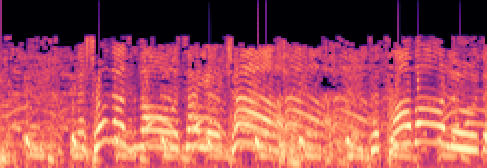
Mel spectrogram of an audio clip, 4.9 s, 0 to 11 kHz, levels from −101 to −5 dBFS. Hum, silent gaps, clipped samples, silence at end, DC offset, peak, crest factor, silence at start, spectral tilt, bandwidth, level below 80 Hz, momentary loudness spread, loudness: none; none; under 0.1%; 0 s; 0.4%; 0 dBFS; 10 dB; 0 s; -9 dB/octave; 5.8 kHz; -34 dBFS; 7 LU; -12 LUFS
